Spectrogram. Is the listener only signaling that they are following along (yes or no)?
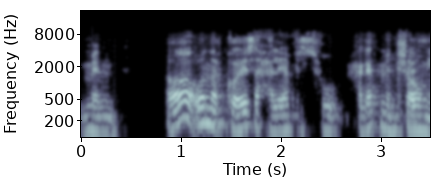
no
